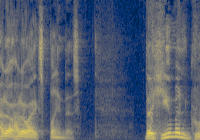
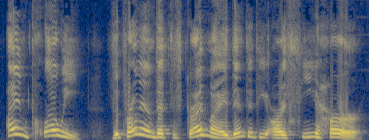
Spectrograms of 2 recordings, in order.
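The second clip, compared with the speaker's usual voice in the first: much higher mock sweet girl voice; mocking girly voice; 9 semitones higher than usual. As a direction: parody a cartoon girl introducing herself. Mocking a cartoon character.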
